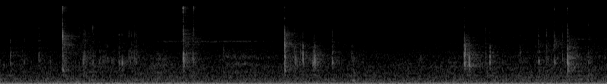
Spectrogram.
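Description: Computer keyboard typing: separate, irregularly spaced keystroke clicks over a steady low background noise.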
